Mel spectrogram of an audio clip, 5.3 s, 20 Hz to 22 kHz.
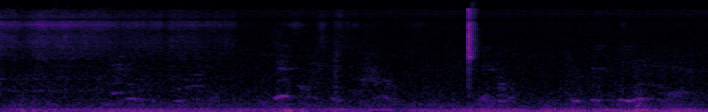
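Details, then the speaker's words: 53-inch Casablanca Spirit of Saturn ceiling fan running with a rough, uneven low drone and faint hiss from bad motor bearings, before the bearings were replaced. "Yeah, I heard that bearing noise before. It was that bad before."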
